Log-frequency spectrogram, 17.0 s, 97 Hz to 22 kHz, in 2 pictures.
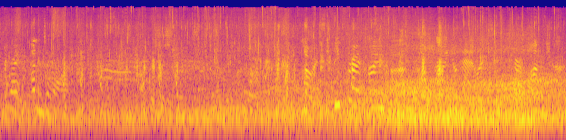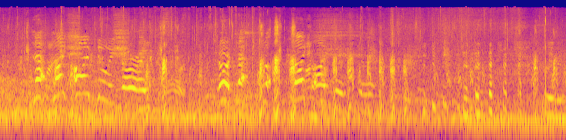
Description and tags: Ducks by the Stream Urban 01
I made this sound next to a stream in an old town in the UK
duck, quack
